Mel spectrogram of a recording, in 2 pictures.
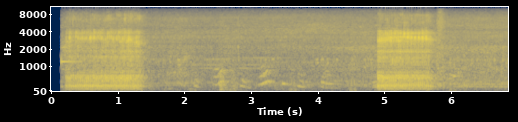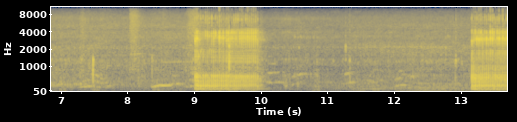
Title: Snoring dog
